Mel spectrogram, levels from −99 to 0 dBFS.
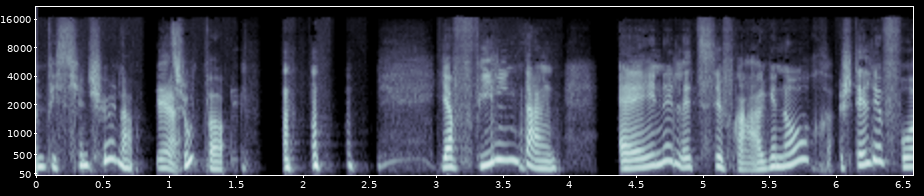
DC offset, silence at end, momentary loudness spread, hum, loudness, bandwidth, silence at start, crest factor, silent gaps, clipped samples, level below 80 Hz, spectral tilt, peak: under 0.1%; 0 s; 7 LU; none; -20 LUFS; 17 kHz; 0 s; 18 dB; 1.73-1.82 s, 4.27-4.33 s; under 0.1%; -72 dBFS; -5 dB/octave; -2 dBFS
